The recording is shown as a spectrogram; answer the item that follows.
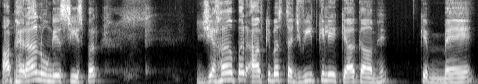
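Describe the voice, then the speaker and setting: A man's voice: high voice, darkish tone. A middle-aged man from Pakistan, an app founder, eagerly explaining and demonstrating his work in an interview. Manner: eager, explanatory, often agreeing emphatically. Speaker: app founder and software company owner.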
